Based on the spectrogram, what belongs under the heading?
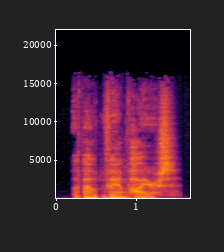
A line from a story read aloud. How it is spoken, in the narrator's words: she breathed, the words less than a whisper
